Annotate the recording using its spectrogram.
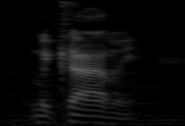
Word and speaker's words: Mikami: Mikami? Am I saying this right? – That's correct. – Okay. Mikami. He wanted to go more of a action-packed game, and he wanted to steer away from survival horror, it sounded like.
